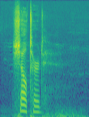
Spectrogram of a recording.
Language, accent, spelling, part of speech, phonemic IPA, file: English, US, sheltered, adjective / verb, /ˈʃɛltɚd/, En-us-sheltered.ogg
- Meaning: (adjective) 1. Protected, as from wind or weather 2. (Of a person) who grew up being overprotected by parents or other guardians, often lacking social skills or worldly experience as a result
